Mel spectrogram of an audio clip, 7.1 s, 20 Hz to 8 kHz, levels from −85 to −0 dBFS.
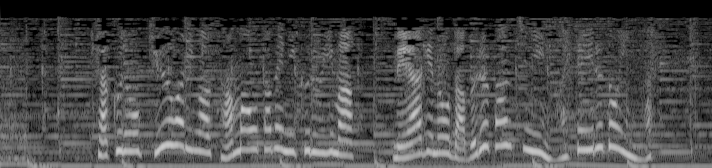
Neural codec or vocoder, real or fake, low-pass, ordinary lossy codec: none; real; 7.2 kHz; MP3, 24 kbps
